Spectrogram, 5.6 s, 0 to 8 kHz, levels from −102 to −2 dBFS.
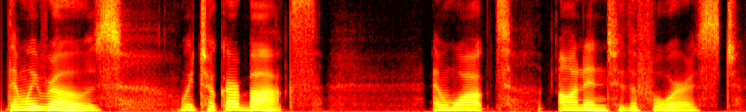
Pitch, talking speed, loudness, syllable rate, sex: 170 Hz, 140 wpm, -18 LUFS, 4.0 syllables/s, female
